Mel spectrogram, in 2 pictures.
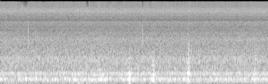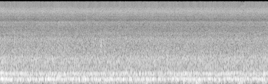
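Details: Catching a honey bee swarm as the bees march into their chosen new home: a steady humming drone with distinct pitched bands, broken only by a few faint taps and clicks.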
